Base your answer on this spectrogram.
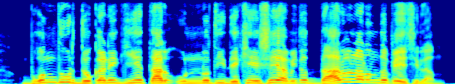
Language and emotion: Bengali, happy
